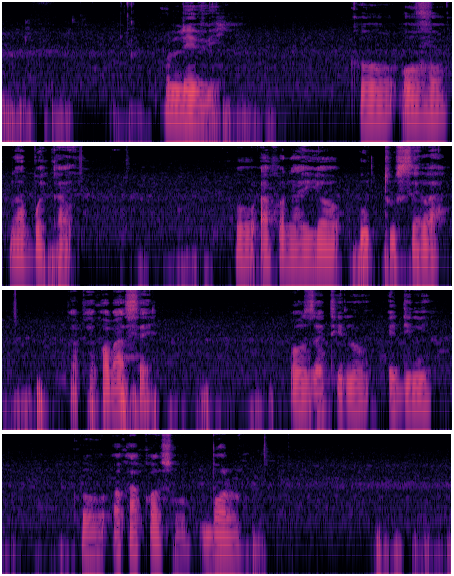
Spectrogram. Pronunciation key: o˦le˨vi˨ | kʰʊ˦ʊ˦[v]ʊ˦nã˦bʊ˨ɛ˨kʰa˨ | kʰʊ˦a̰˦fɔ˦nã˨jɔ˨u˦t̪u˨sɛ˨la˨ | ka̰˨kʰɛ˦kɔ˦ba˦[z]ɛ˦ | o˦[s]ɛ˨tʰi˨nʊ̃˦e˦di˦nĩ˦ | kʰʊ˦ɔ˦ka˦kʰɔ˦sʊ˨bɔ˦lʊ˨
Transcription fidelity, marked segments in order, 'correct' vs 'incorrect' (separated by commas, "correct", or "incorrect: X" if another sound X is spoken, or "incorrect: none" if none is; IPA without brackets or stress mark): correct, incorrect: s, incorrect: z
